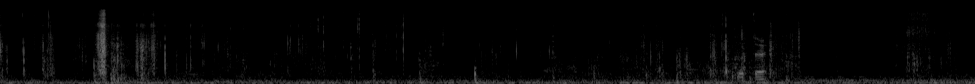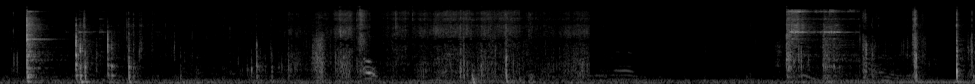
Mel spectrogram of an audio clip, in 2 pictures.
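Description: Footsteps and scuffing on a dry dirt trail with leaf litter during a disc golf run-up and throw. A single sharp crack about ten seconds in, the loudest sound, comes at the moment of a throw.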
